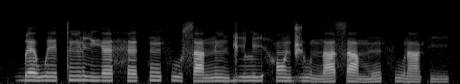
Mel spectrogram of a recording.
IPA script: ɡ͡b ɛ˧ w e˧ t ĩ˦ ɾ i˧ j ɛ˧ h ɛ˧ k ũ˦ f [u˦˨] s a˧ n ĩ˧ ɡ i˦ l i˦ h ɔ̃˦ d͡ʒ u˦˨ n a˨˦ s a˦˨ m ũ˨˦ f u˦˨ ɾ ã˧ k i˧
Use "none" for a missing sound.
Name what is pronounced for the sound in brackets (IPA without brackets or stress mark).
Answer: u˦˨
